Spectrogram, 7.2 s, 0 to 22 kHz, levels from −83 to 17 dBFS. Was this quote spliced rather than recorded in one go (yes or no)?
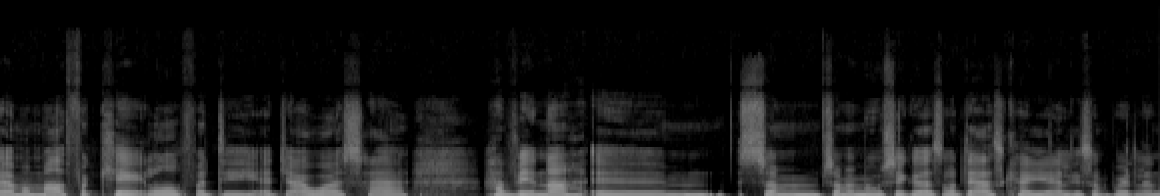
yes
